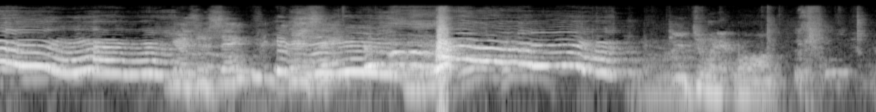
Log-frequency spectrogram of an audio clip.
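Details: Pups howling in overlapping wavering tones for about six seconds, with a human voice mixed in and the chorus fading into quieter whimpers at the end.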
